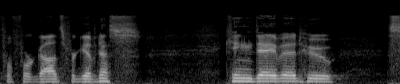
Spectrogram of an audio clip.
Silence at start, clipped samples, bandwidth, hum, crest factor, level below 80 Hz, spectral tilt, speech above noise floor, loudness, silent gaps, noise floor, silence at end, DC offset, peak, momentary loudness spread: 0 s; under 0.1%; 10.5 kHz; none; 20 dB; -56 dBFS; -5.5 dB/octave; 30 dB; -25 LUFS; none; -56 dBFS; 0 s; under 0.1%; -8 dBFS; 15 LU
